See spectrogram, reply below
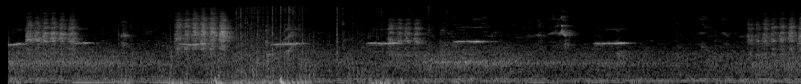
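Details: Gouldian finch recorded on 29 June 2018: short, thin chirps repeated about once a second, some clipped and some slightly drawn out, over a steady low hum and broad rustling background noise.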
